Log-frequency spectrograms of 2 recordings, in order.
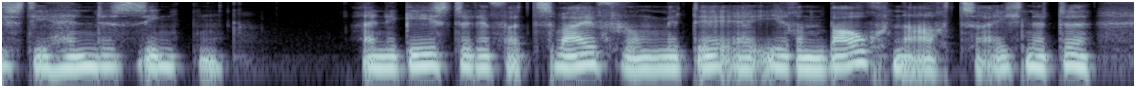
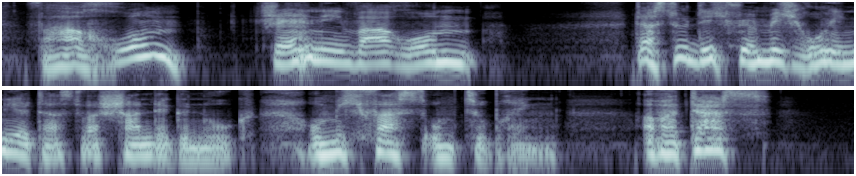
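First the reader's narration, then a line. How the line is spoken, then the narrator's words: Called out. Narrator (German): rief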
